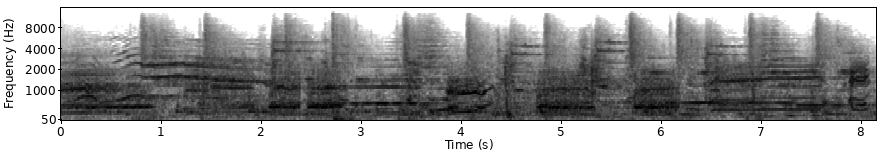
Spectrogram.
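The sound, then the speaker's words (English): A human voice imitates a krayt dragon call to scare off sand people in the desert, with many wavering, high-pitched howling cries in a rapid, loud series. “And Obi-Wan Kenobi comes out of the desert and does a cry out dragon call to scare them away.”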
